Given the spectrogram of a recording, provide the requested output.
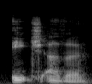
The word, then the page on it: each other: English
